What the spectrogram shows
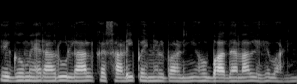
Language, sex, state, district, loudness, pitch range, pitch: Bhojpuri, male, Uttar Pradesh, Ghazipur, -20 LUFS, 160-175 Hz, 170 Hz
